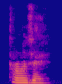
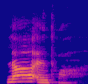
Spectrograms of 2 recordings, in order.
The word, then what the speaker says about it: L'étranger: How do you say it? – L'étranger. – La and toi. – No, you're so off.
